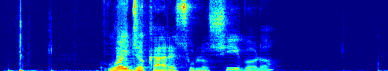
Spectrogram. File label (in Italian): italiano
